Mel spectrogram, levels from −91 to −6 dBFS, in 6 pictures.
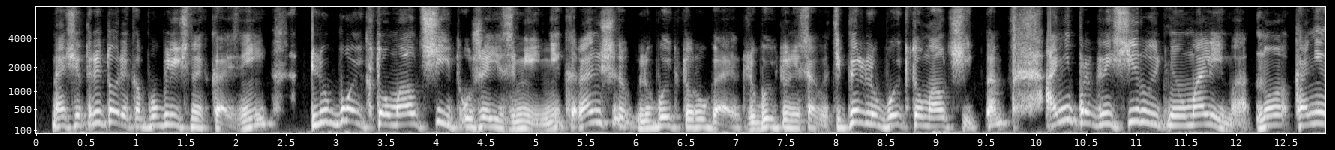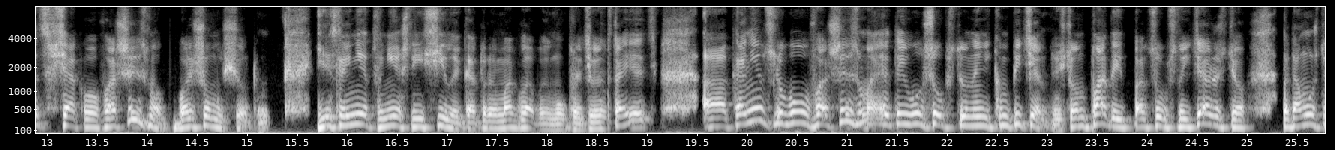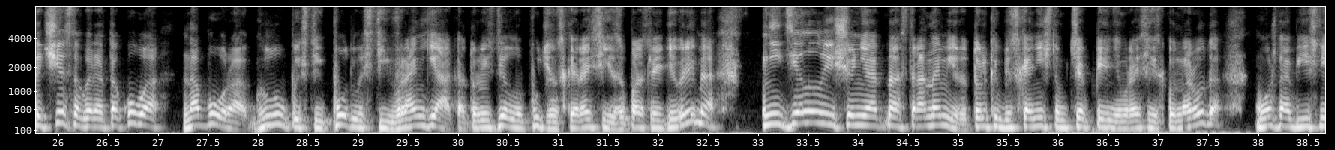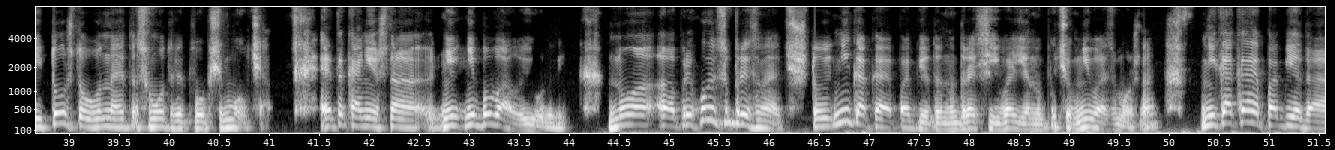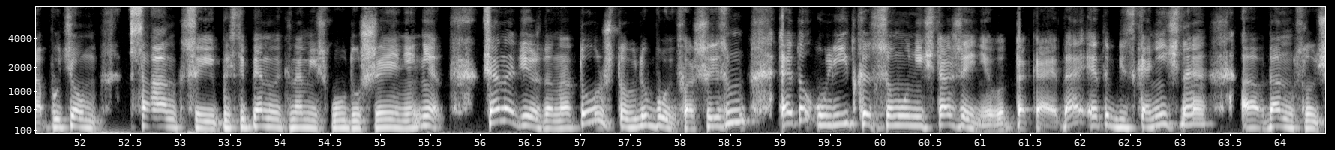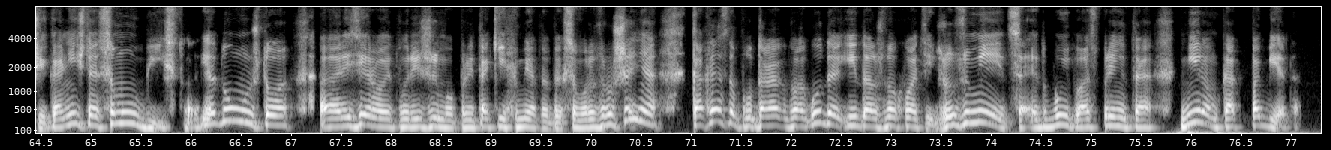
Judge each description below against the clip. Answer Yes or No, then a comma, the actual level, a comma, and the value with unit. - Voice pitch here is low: No, medium, 160 Hz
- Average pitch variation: No, wide, 5.7 semitones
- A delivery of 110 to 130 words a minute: Yes, average, 125 wpm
